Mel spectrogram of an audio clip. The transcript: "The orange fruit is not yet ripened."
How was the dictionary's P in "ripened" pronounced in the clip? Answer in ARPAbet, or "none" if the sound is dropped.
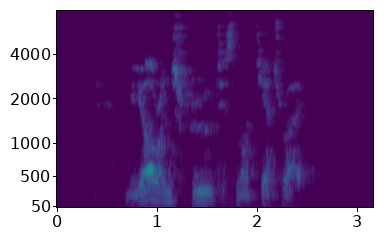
none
